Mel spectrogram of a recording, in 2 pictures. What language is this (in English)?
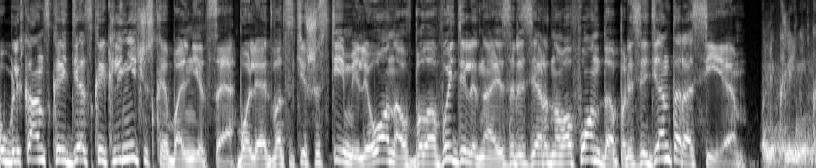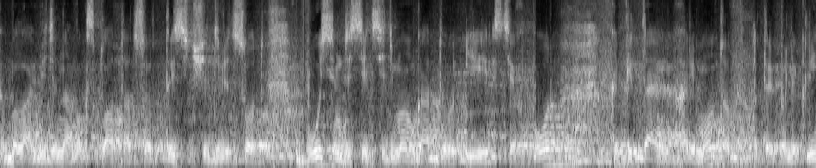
Russian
